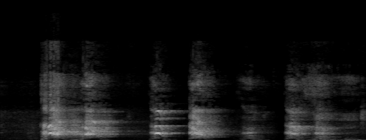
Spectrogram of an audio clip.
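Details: A golden retriever named Buzo barks while playing with its owner over a torn pillow. Four or five harsh, broadband barks sound roughly once a second, each short and unevenly spaced.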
